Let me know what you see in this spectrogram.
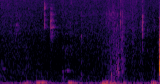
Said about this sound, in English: So I'm going to take a sip of water here.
